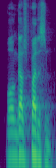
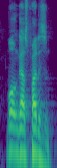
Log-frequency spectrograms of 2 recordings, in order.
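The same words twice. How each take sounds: No difference in how they are said.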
